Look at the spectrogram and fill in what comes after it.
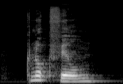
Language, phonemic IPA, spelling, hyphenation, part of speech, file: Dutch, /ˈknɔk.fɪlm/, knokfilm, knok‧film, noun, Nl-knokfilm.ogg
- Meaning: action movie, action film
